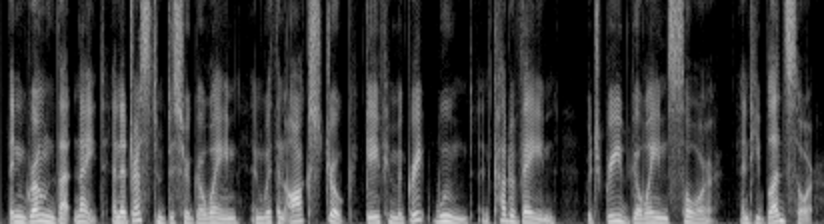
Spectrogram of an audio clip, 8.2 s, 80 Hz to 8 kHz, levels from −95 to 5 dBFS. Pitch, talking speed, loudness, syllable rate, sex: 175 Hz, 235 wpm, -21 LUFS, 5.7 syllables/s, female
